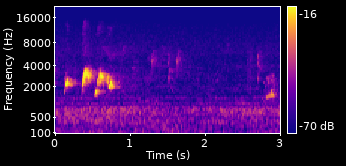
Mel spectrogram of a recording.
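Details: Wild red-whiskered bulbul from the forest, caught with a decoy on 20 December 2018 in Vietnam; a quick, loud trio of bright whistled chirps, then fainter notes and a final soft call.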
